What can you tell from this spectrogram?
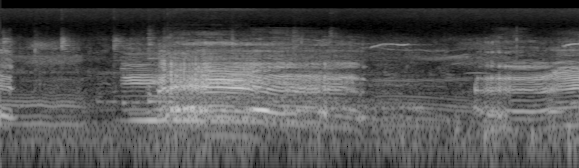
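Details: Camel being held by its owner and given medicine, giving a loud, drawn-out groaning bellow with rich harmonics, rising around two seconds and fading near four seconds, followed by a shorter second groan.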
